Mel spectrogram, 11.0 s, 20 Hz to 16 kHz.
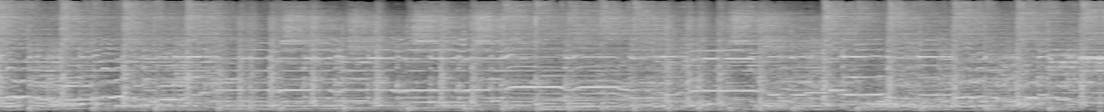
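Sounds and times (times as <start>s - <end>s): blues band playing: 0.0s - 11.0s
electric guitar lead lines: 0.0s - 11.0s.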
